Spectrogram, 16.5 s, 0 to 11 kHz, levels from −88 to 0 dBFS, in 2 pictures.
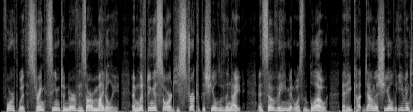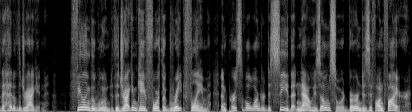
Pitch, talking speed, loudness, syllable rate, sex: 160 Hz, 235 wpm, -19 LUFS, 5.5 syllables/s, male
